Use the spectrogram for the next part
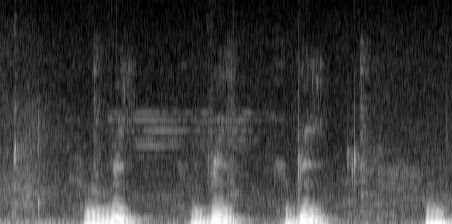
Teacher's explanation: V, mark my lips. My teeth touches slightly the lower portion of the lip. V. B and V are differently pronounced.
